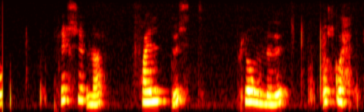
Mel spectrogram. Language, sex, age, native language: Icelandic, male, 10, Icelandic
